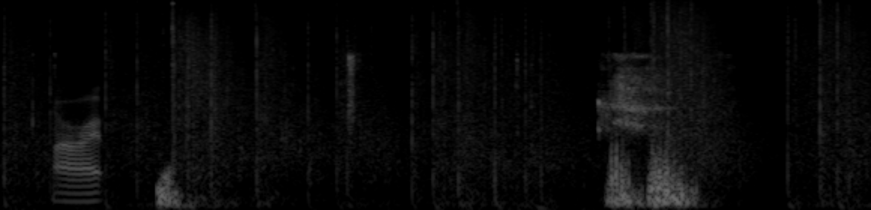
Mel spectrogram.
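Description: A rifle fires with a loud bang.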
